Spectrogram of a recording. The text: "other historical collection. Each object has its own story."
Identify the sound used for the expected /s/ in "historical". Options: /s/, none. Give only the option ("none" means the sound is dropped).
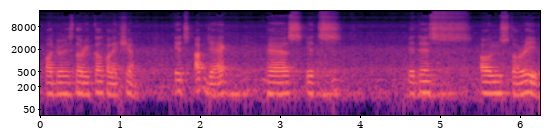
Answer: /s/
